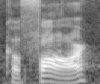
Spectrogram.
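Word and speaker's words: kaphar: in the English and the Hebrew pronunciation is more or less k a w f a r kafar as I can understand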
